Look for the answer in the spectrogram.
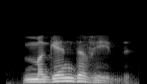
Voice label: "Magen", Hebrew

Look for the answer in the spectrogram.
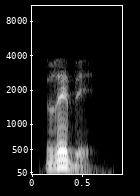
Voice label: "Rebbe", Hebrew

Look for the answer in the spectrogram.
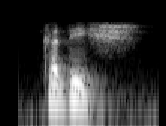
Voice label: "Kaddish", Hebrew

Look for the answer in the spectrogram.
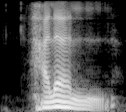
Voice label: "Halal", Arabic

